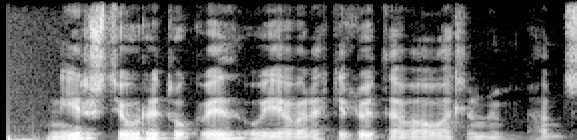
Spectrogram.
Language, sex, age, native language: Icelandic, male, 50-59, Icelandic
